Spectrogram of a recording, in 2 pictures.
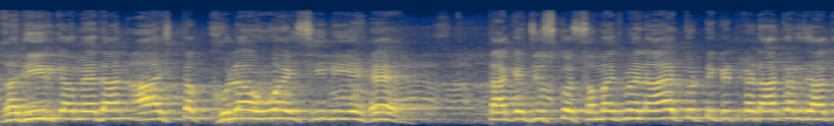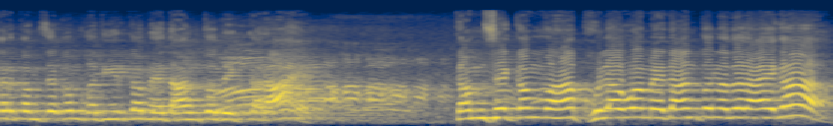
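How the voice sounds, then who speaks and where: A man's voice: very high-pitched, steady tone, crowd noise. A man from Pakistan giving a Muharram majlis sermon, often putting rhetorical questions to his listeners. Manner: rhetorical, asks the audience questions. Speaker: Shia majlis speaker. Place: large imambargah hall. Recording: echoey hall recording, faint room ambience.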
